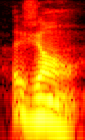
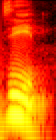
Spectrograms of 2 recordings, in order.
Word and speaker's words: Jean: French philosopher Jean Paul SAR J A an pronounced Jean not Jean Jean Jean Paul s s a r t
